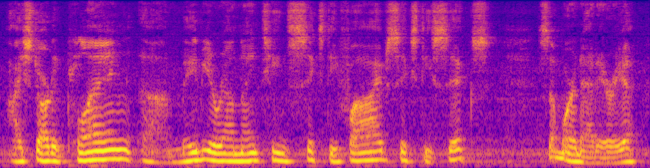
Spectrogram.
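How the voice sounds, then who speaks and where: A man's somewhat breathy voice at medium pitch. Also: ordinary pitch variation, fairly slow pace. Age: 60s. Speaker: guitar maker and musician. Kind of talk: casual video message.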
